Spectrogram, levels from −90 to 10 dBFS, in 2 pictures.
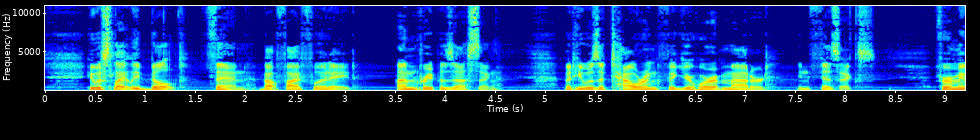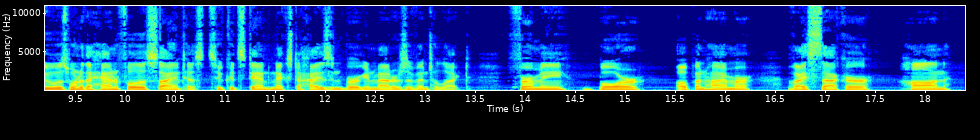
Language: English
